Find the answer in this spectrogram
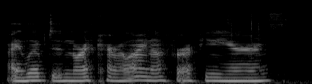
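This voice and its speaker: Fairly slow and flat in monotone, a woman with a Western New York accent speaks at a fairly low pitch. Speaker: crafter. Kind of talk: tutorial. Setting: live stream.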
